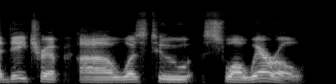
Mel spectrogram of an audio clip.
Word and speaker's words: Saguaro: trip uh was to suero National Park not SE yeah I actually went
